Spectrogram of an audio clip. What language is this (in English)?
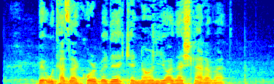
Persian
